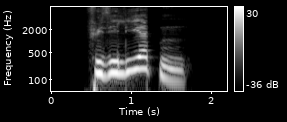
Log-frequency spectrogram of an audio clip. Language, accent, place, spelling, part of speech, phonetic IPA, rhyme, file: German, Germany, Berlin, füsilierten, adjective / verb, [fyziˈliːɐ̯tn̩], -iːɐ̯tn̩, De-füsilierten.ogg
- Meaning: inflection of füsilieren: 1. first/third-person plural preterite 2. first/third-person plural subjunctive II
